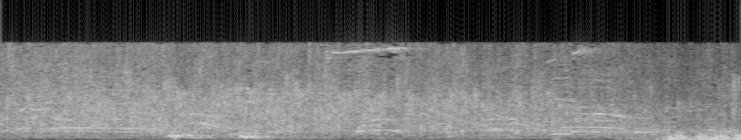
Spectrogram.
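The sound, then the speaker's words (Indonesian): Santri students applauding at an Islamic religious lecture, with a steady round of clapping lasting several seconds and voices mixed in. “Ayo, siapa santri yang mau ke depan? Oke, okay, maju. Kasih aplaus dulu.”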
